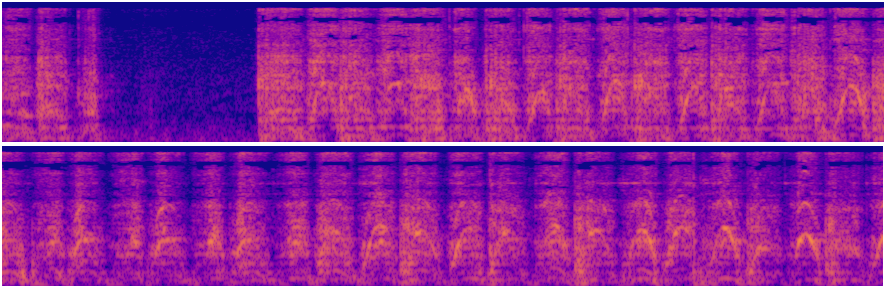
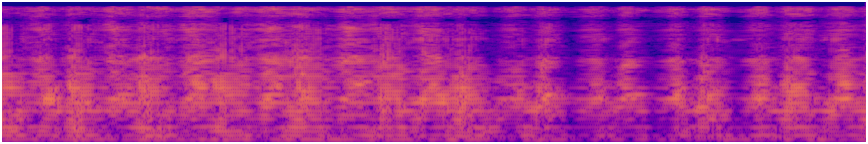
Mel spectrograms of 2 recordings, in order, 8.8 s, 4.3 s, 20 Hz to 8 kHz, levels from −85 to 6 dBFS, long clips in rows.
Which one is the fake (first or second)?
second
